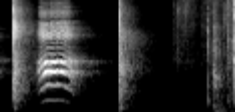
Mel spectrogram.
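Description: Two sharp smacks, one at the start and one just past a second in, with a short pained cry of "ah!" between them: a palm being struck as punishment and the person yelping at the blow.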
